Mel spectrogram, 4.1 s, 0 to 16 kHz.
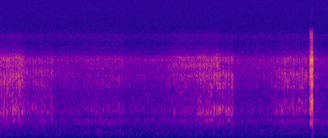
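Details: Raymond's bush-cricket at Lido di Spina, Italy, 3 September 2021, heard via a Pettersson D 100 ultrasound detector after noise removal: rasping, hissy buzz phrases lasting up to a second, ending with one sharp tick.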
